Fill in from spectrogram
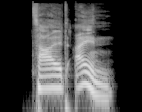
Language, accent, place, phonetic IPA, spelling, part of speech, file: German, Germany, Berlin, [ˌt͡saːlt ˈaɪ̯n], zahlt ein, verb, De-zahlt ein.ogg
- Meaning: inflection of einzahlen: 1. third-person singular present 2. second-person plural present 3. plural imperative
